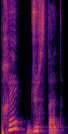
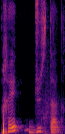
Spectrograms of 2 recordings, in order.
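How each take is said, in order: First: Said in the usual way. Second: Près du stade, slower and much softer. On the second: Shown as a demonstration. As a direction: repeat it gently and slowly. (تكرار بطيء وهادئ)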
